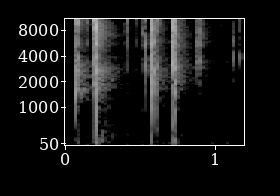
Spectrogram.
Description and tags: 1240 walnut crack
Cracking a walnut with a nutcracker. Sony ECM-MS907, Marantz PMD671.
